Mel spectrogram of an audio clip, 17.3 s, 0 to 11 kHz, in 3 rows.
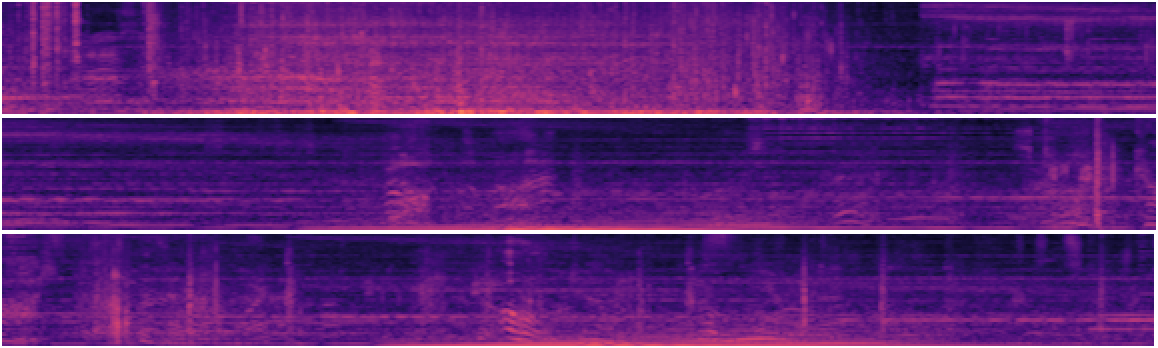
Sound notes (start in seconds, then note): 1.5 guns clicking; 5.1 eerie music; 8.3 soldiers gasping; 14.3 eerie music continues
